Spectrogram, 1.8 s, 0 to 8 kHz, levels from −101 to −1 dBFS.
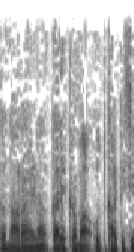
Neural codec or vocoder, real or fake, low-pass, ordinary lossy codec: none; real; 7.2 kHz; none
